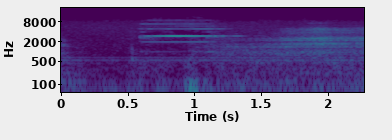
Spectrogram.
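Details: NAS with four SSDs, one degraded or disconnected: a single high electronic beep about a second long, the RAID-degraded alarm, before the drive replacement and rebuild.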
